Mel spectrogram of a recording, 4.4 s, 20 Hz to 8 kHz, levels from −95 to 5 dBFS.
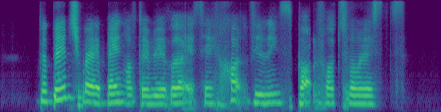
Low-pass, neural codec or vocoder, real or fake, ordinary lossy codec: none; codec, 16 kHz, 1 kbps, FreqCodec, smaller model; fake; none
